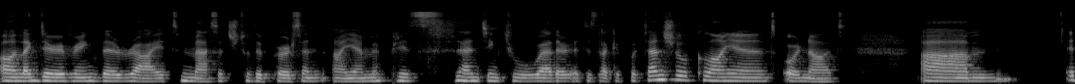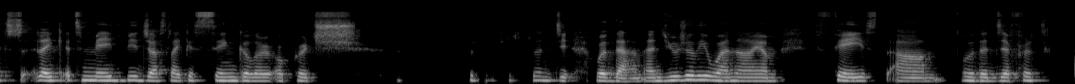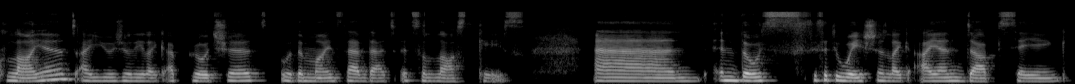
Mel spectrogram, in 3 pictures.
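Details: Adult woman who stutters; stuttering with sound repetitions, and she reports big blocks.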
